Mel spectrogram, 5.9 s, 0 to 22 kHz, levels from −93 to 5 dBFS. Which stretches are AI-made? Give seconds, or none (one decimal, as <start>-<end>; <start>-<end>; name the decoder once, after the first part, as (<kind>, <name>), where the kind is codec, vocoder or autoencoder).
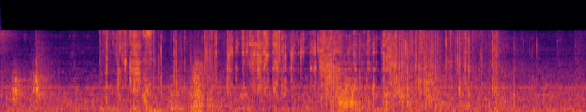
0.6-1.5 (vocoder, HiFi-GAN); 2.3-3.9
